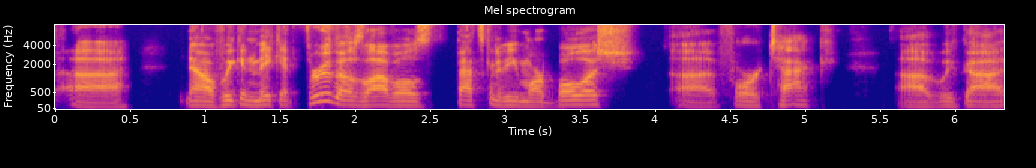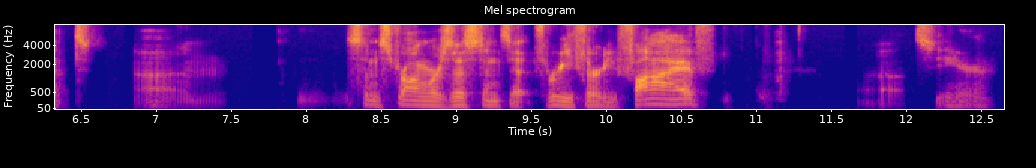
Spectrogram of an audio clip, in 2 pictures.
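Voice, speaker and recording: Hosting a live trading webinar, a trading educator walks through market charts in a hoarse, deeply gravelly voice. His delivery is bright and forceful but halting, full of "uh"s and restarts. The recording is close and dry.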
